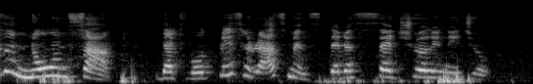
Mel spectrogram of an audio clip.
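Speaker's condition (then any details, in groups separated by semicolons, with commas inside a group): No condition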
